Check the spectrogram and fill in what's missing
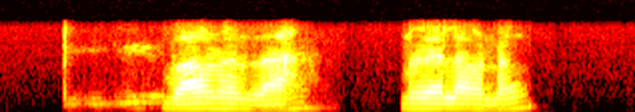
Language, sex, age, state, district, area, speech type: Telugu, male, 18-30, Andhra Pradesh, Sri Balaji, rural, conversation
